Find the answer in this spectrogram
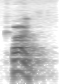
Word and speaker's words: kad: Kad or kad. Next one is the rhyme with kad, just like when rhymes with then. Kad rhymes with tad, then, tad.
